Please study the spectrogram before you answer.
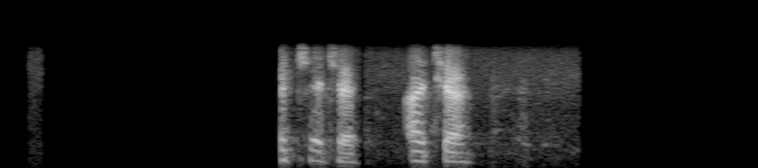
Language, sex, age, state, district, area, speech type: Dogri, female, 30-45, Jammu and Kashmir, Jammu, urban, conversation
